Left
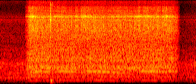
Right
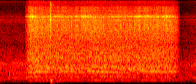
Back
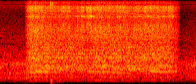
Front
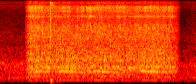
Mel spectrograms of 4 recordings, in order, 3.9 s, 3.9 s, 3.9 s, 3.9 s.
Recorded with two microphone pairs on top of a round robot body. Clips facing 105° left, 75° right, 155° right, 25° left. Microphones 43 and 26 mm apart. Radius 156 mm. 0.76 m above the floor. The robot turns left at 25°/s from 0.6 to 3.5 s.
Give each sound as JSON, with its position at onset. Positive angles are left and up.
{"t": 1.0, "sound": "a dropped coin", "azimuth_deg": 15, "distance_m": 1.2}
